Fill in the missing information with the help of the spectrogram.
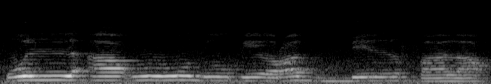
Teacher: Qul a, ya tidak dilepaskan, tidak qul a, lidahnya tidak dilepas dulu dari makhraj huruf lamnya. Tahan, langsung ketika sudah ditahan baru baca huruf setelahnya.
